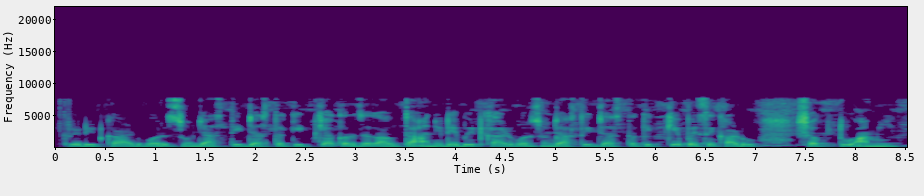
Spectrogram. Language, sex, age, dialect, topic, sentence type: Marathi, female, 25-30, Southern Konkan, banking, question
